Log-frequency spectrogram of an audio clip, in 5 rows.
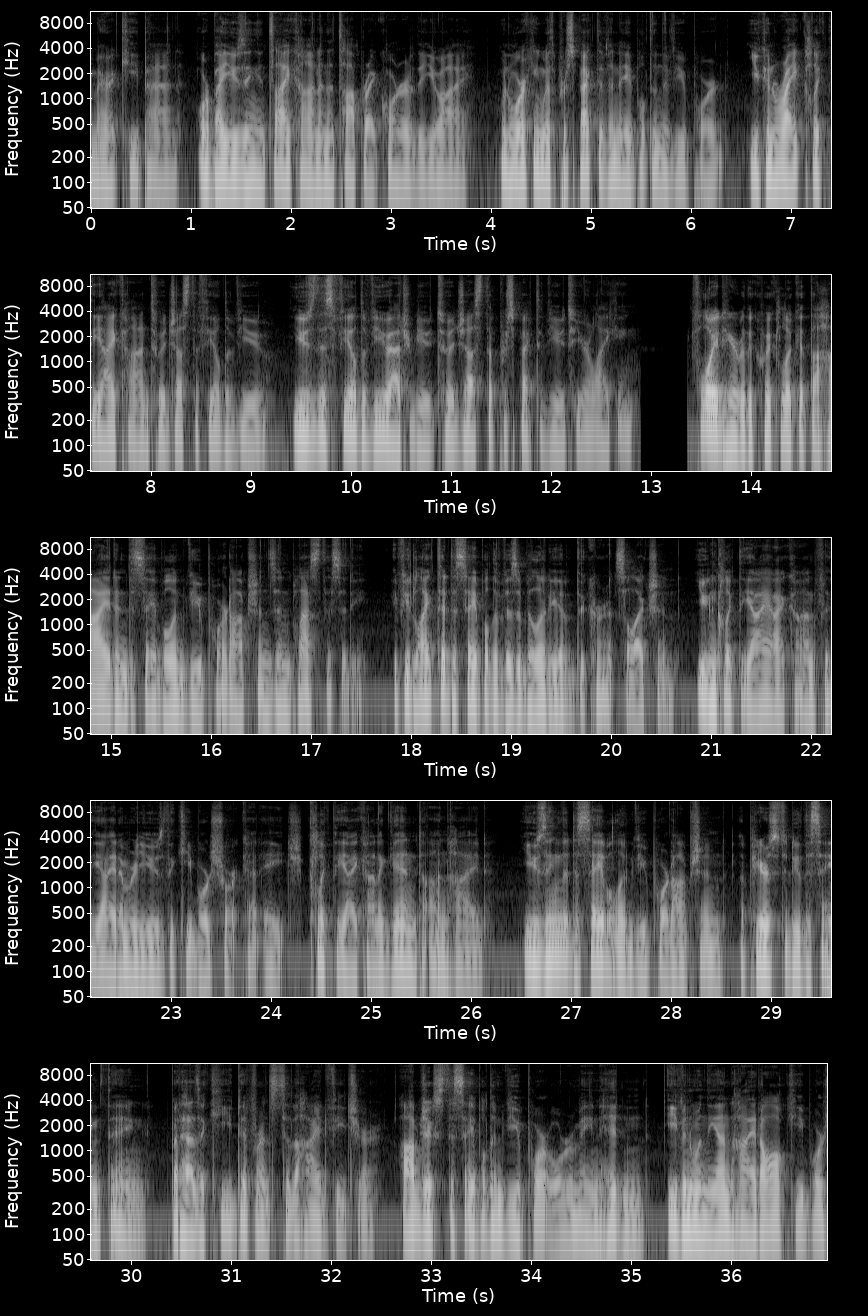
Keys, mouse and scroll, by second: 23.2 h, 33.5 alt+h.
